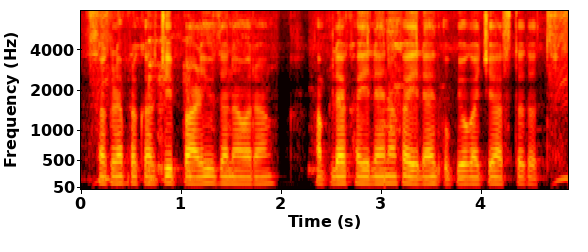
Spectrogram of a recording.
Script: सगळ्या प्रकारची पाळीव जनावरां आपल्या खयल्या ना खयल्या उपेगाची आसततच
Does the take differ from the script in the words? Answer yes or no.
no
